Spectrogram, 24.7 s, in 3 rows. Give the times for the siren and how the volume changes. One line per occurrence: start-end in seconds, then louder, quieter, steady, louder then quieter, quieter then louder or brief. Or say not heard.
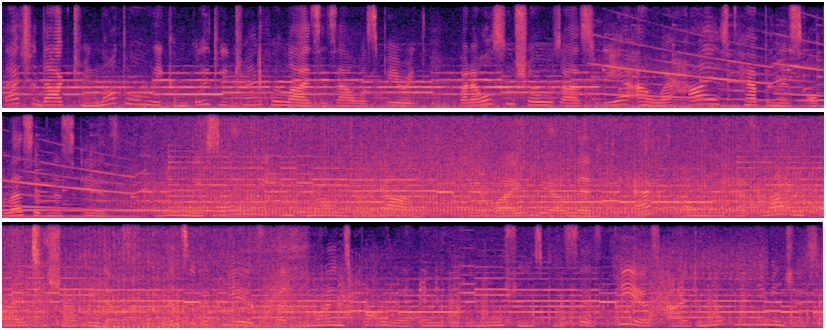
0.0-24.6 steady.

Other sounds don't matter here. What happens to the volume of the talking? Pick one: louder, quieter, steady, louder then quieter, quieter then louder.
steady.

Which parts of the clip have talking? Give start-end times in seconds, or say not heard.
0.0-24.6.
